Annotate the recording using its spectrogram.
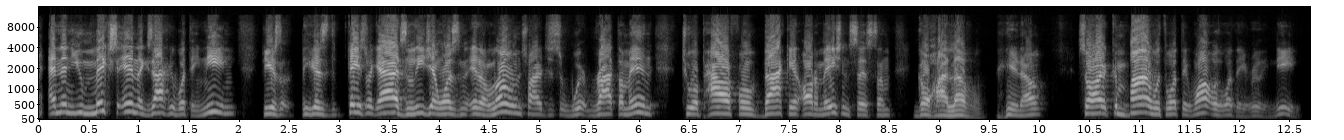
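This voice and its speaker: A man's voice: sits high, no echo. A young man talking casually about marketing, rambling, repeating words and swearing now and then. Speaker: marketing entrepreneur. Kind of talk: casual business talk.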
